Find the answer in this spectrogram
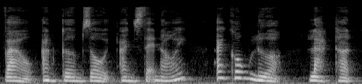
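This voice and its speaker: A steady, devoted young husband, read by a woman narrator, earnest and reassuring. Her voice is lowish and mellow, with no put-on depth. An audiobook character reading. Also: moderate pace, husky.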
